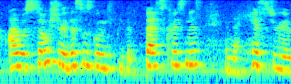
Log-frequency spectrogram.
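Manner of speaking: loud, emphatic stage enthusiasm; acted joy, pushed out loudly; excited recollection. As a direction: gush with a child's remembered certainty. [name] relives childhood Christmas joy.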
